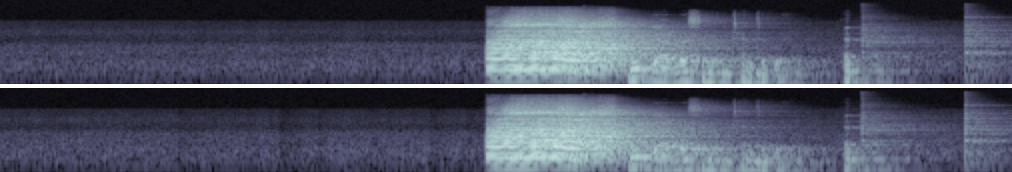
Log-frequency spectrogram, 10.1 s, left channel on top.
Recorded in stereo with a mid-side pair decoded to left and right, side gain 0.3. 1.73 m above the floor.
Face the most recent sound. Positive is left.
turn(degrees=-60)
